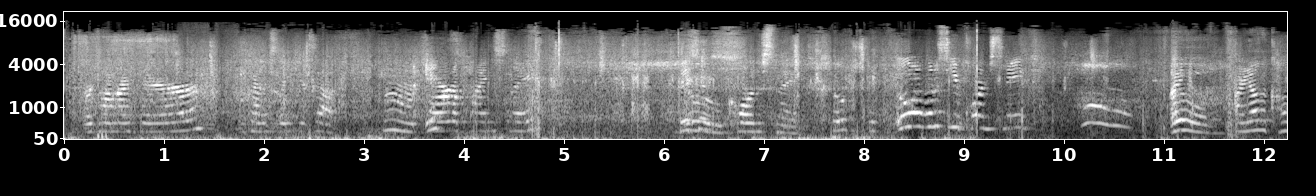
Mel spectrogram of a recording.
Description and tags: Noisy snake sounds recorded at Busch Wildlife Sanctuary with Olympus DS-40.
